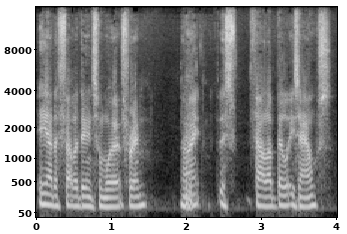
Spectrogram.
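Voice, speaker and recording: A man chatting casually on radio, telling stories in a halting, colloquial, rambling way. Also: mid-range voice, little pitch movement, fairly bright tone, no echo. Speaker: radio show co-host. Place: radio studio.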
